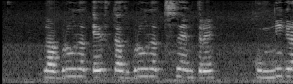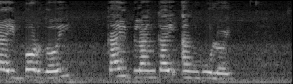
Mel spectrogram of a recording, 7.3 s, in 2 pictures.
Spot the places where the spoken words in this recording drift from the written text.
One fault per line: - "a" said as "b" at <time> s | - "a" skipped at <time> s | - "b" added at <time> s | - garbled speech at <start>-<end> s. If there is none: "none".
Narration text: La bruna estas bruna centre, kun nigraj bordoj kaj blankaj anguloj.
none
